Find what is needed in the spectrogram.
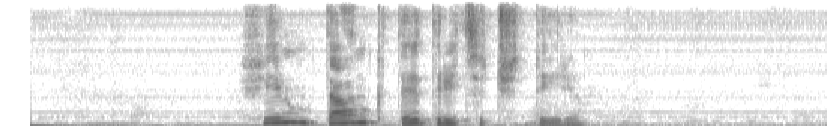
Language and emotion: Russian, neutral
